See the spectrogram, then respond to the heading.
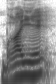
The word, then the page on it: braiet: braie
